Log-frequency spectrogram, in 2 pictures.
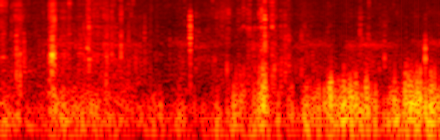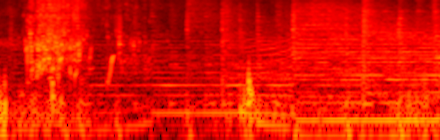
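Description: Shallow seawater sloshing around hands and a landing net as a sea trout is released, with a short splash a little past halfway as the fish swims off. Background music fades in near the end.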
